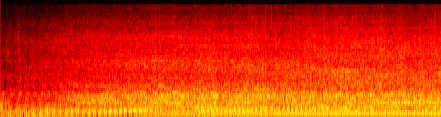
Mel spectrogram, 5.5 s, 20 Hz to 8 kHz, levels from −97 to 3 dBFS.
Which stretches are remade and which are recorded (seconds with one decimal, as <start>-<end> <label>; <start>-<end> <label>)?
0.0-1.5 remade; 1.5-3.7 recorded; 3.7-4.3 remade; 4.3-5.5 recorded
